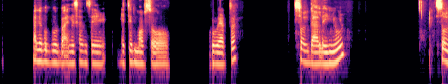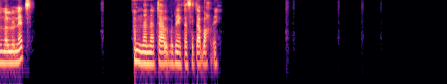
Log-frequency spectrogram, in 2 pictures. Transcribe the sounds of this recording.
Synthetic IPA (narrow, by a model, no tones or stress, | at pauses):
hɐ̰lɛbɐɡuɾba̰ŋisɐnsɛ | mɛtimɔrsɔ̰ | ɾuwɛrtɐ | sɔldaːlɐjɲuːl | sɔlnɐlunɛt | ʔɐmnɐnɐtaːlbunɛkːɐsitɐbɐxbɛ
